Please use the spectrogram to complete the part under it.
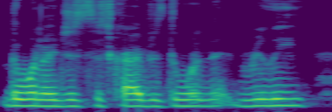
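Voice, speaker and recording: A woman's voice: lowish voice, monotone, quick pace, dark tone. A woman talking to her camera in a casual confessional video diary, anxious and rambling, with many fillers and restarts. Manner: swears bluntly. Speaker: vlogger recording video diaries.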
